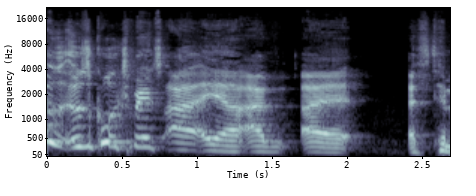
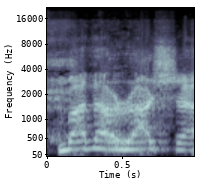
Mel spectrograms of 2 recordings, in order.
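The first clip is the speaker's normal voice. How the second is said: a laughing, hammed-up Russian accent shouted out; comic shouted Russian accent; 5 semitones higher, 4 dB louder than usual. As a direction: bellow "Mother Russia" in a jokey Russian accent. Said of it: "give them your famously good Russian accent".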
